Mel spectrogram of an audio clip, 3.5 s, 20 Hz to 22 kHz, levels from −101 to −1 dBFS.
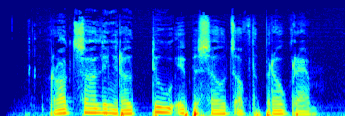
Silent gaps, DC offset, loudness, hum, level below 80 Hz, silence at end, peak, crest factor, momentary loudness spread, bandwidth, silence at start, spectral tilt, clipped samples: none; under 0.1%; -32 LUFS; none; -38 dBFS; 0.3 s; -8 dBFS; 24 dB; 10 LU; 13 kHz; 0.5 s; -6.5 dB/octave; under 0.1%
